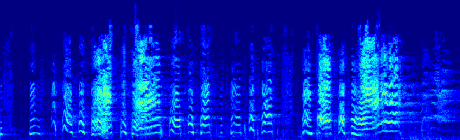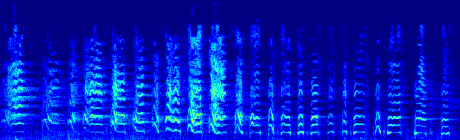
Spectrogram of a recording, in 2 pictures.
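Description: An otter gives rapid, high-pitched chirping squeaks, bird-like and bursting in quick irregular runs, with short sniffing breaths between.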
